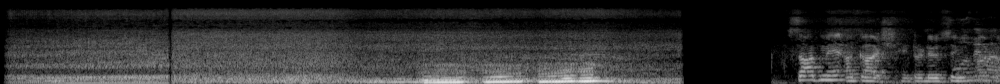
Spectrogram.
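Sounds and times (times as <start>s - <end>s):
vehicle engine revving: 3.6s - 6.8s.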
